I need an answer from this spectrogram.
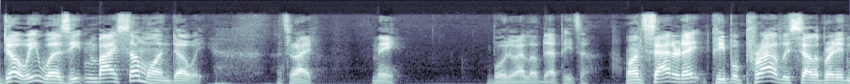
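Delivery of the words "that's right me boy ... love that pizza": deadpan aside. Acted. Comic admits he is the doughy one, deadpan aside. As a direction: drop right down into a low, soft aside.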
